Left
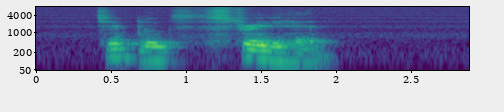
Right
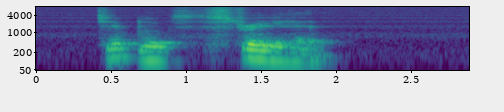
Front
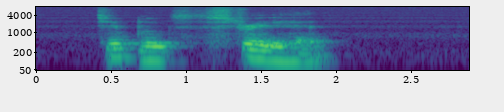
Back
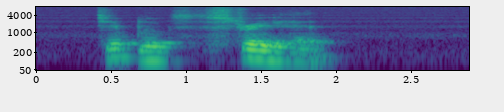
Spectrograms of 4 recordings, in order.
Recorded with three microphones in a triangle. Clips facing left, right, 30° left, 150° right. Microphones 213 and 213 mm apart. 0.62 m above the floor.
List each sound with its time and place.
0.4 s a man speaking: 85° right, 1.8 m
